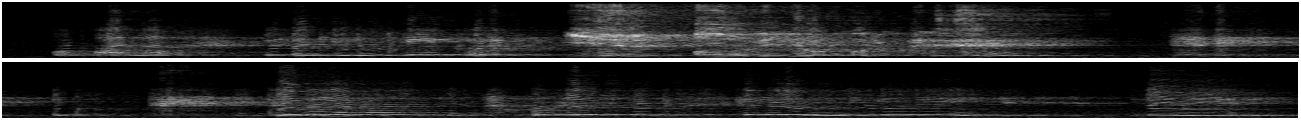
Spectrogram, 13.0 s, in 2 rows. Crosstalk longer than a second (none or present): none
